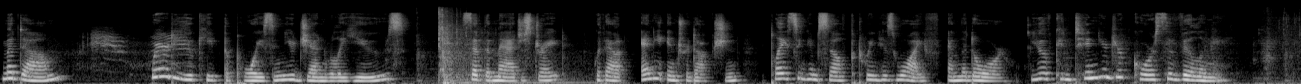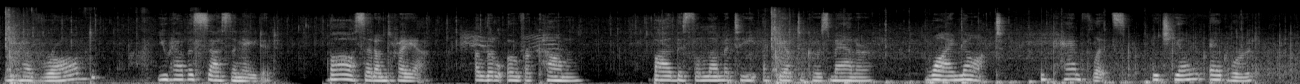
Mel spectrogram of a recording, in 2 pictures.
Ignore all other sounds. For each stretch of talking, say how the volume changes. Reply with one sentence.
You can hear the talking from 0.0 to 25.9 s, at a steady volume.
